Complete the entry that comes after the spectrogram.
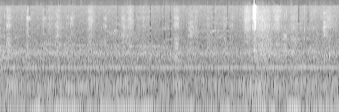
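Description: Pen or marker writing out algebra questions, a run of faint scratchy strokes in irregular bursts against a quiet steady background hum.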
